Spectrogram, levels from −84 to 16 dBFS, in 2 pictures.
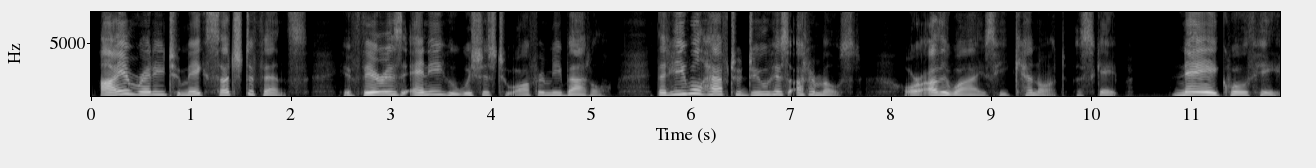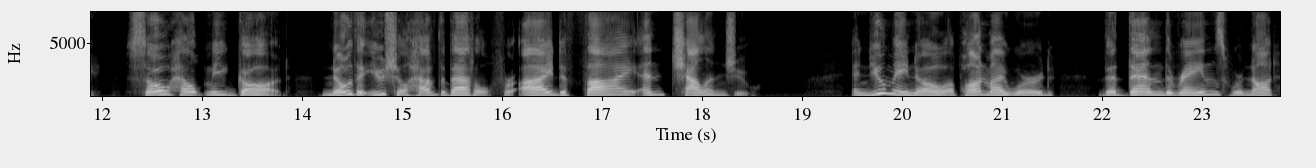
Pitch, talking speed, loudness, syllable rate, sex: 215 Hz, 165 wpm, -19 LUFS, 4.4 syllables/s, female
